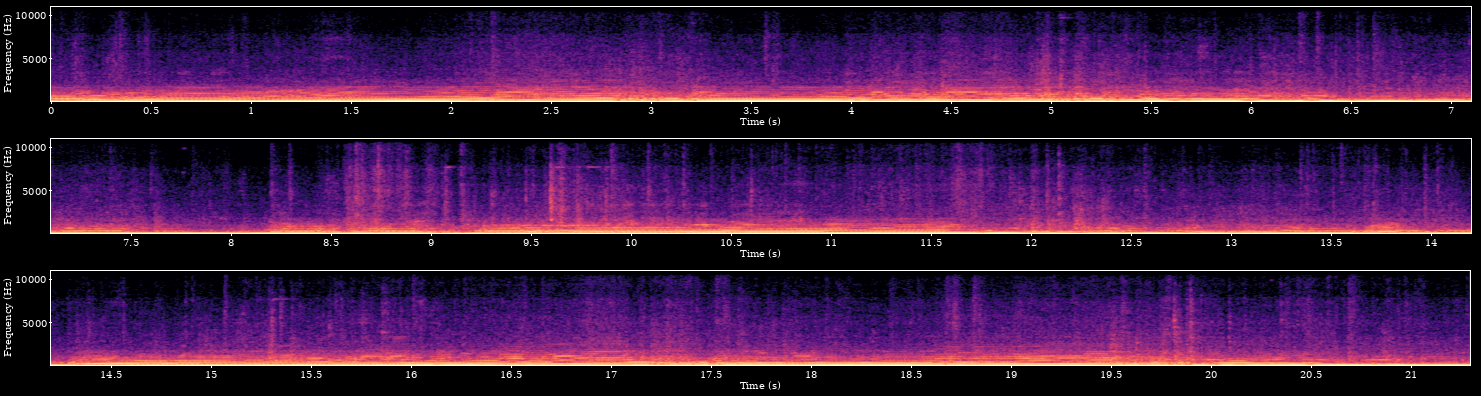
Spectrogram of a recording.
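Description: Renault Clio rally car's engine heard from inside the cabin, driven hard. Its revs climb and drop over and over, about every two to three seconds, as the driver accelerates, shifts and lifts for corners.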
